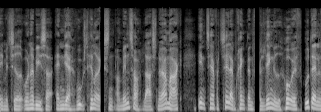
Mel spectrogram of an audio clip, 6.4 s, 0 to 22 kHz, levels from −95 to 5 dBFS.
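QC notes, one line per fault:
1.98–2.07 s, intermittent contact: the audio drops out for about 80 ms just before "og mentor", with a short crackle where the signal breaks and again where it returns. A loose plug or cable is momentarily opening the circuit. The crackle comes from the signal being abruptly cut and restored as the contact separates and reseats. While the line is open a faint hiss remains.
5.04–5.23 s, intermittent contact: a second dropout of about 104 ms follows "at fortælle omkring den". It has the same crackle at both edges and faint hiss in the gap, consistent with the same unstable connection breaking again.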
